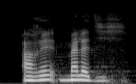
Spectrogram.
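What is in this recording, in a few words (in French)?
"arrêt maladie", French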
